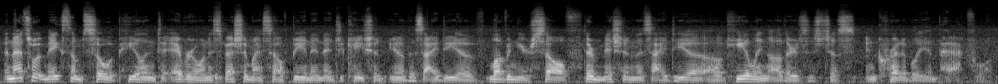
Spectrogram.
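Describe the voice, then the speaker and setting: A man's voice: fairly low pitch, fairly even intonation, a little fast, hardly any pauses, fairly bright tone, soft background music, rough recording. A man hosting a reaction video who works in education, commenting in a reflective, admiring way.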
